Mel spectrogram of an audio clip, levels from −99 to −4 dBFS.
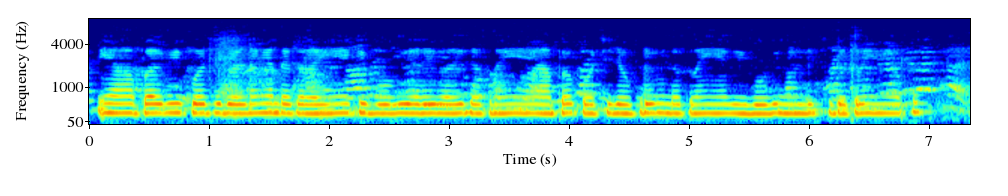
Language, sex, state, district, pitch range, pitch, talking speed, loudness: Hindi, male, Chhattisgarh, Korba, 215-225 Hz, 220 Hz, 115 wpm, -33 LUFS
